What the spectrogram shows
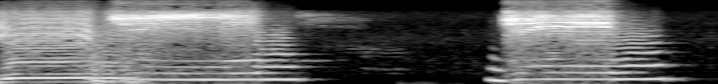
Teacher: اقول جيم فقط حركتين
